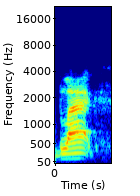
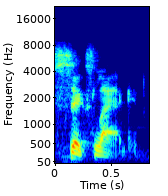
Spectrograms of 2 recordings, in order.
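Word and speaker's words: 6lack: um technically his uh his name is pronounced black but everyone knows him as six lack so uh like as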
